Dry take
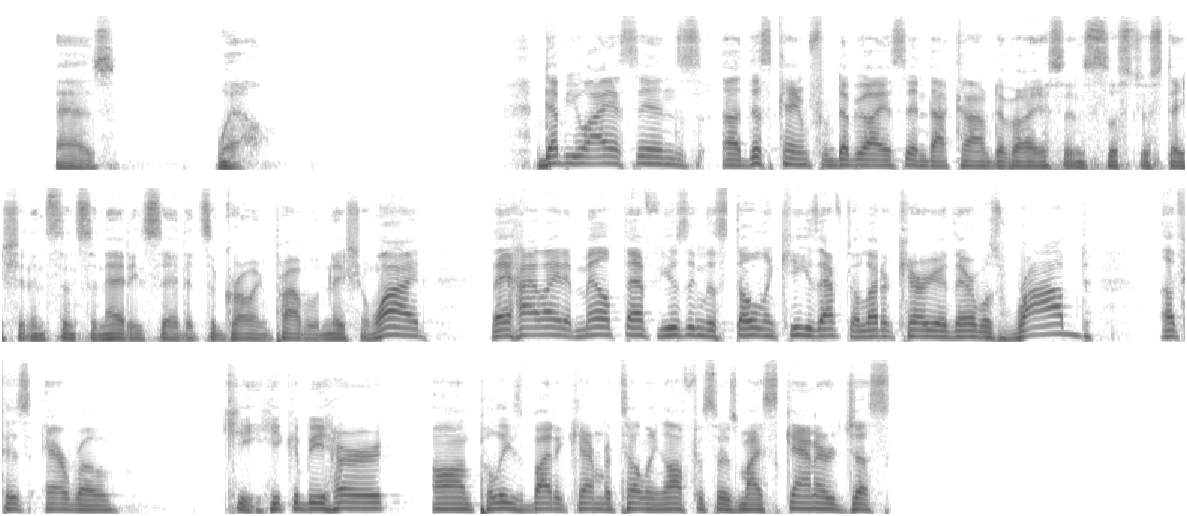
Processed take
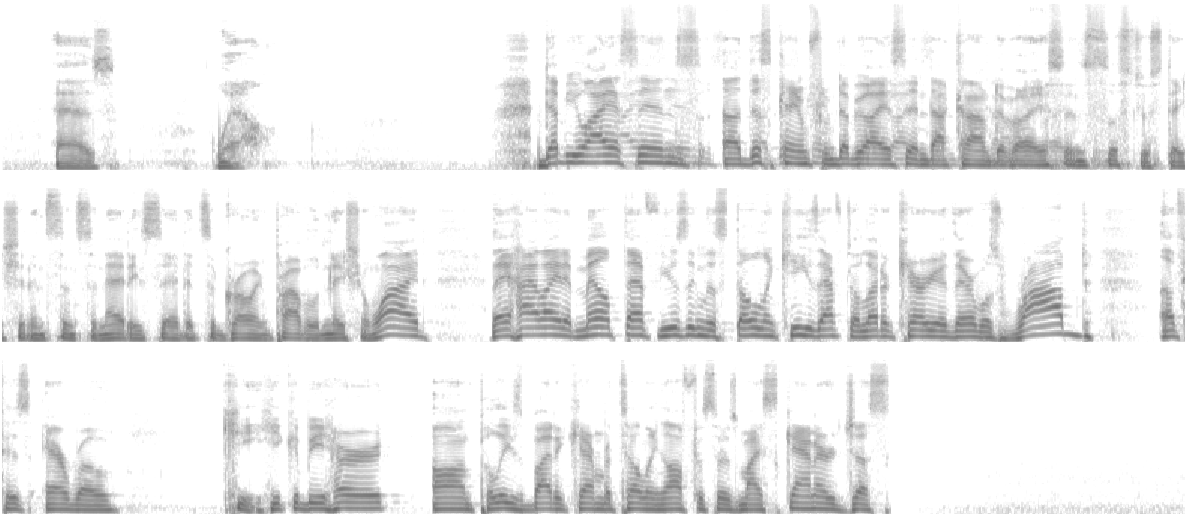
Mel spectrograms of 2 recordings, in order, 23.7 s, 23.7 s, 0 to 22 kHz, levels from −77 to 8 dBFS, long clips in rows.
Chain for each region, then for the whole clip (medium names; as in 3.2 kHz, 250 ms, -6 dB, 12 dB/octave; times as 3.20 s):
3.69–7.55 s: median filter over 3 samples + frequency shift +26 Hz + delay 185 ms -17.5 dB
whole clip: peak limiter -22.5 dBFS; three bands compressed up and down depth 70%; trim -3 dB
